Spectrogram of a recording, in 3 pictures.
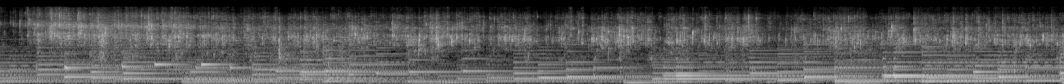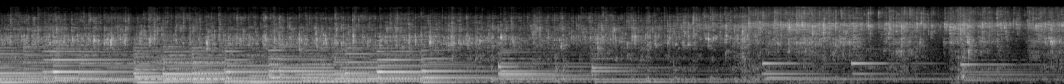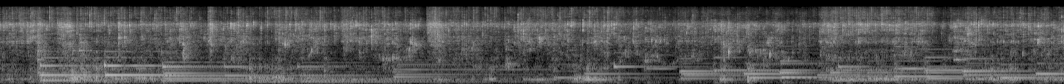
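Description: A stream of running water pours onto raw whole shrimp as hands rinse them, a steady splashing hiss that gets louder a little past halfway. Background music plays throughout.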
